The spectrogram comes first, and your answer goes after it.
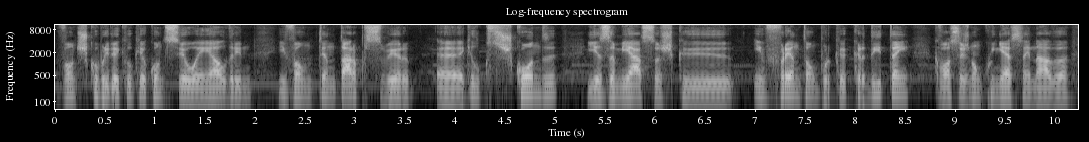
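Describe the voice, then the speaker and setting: A young man with a European Portuguese accent answers interview questions at a middling pitch. He speaks hesitantly, restarting his sentences and filling pauses with "eh" and "uh". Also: fairly bright tone. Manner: hesitant, many fillers and restarts. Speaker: project spokesperson.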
